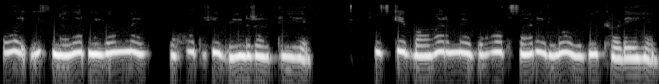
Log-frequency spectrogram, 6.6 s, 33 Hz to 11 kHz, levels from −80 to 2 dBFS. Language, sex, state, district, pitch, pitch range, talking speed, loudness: Hindi, female, Bihar, Saran, 265 Hz, 235-295 Hz, 180 wpm, -12 LUFS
